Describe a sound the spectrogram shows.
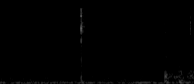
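Scissors snip a thread once.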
